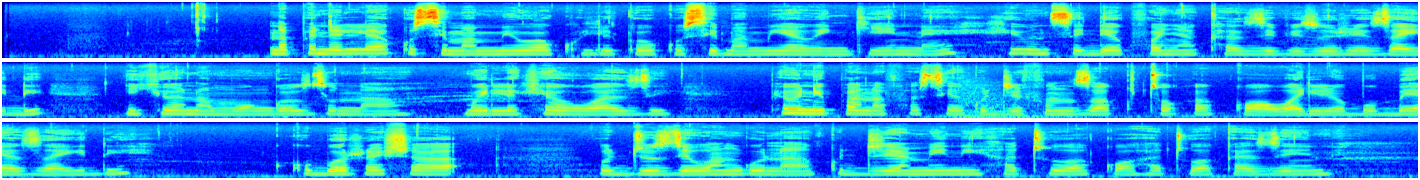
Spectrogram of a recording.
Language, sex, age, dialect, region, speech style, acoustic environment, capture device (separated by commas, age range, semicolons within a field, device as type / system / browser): Swahili, female, 25-34, Kenya - Nairobi Sheng-influenced, Kenya, relaxed, music; silence, desktop / Windows / Chrome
